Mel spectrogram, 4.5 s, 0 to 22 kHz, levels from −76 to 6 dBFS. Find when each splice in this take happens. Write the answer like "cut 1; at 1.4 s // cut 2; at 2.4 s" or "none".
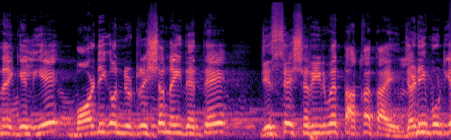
none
